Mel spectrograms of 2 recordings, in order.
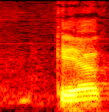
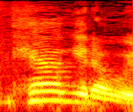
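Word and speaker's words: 大學: 대학 책은요. 원래는 이 태학이라고 읽어야 맞습니다. 원래는 태학인데요. 학교 이름이거든요.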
